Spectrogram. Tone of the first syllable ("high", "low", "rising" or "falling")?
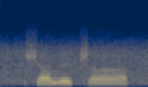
high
